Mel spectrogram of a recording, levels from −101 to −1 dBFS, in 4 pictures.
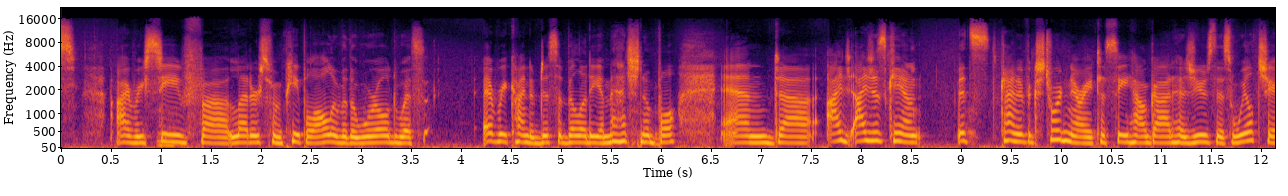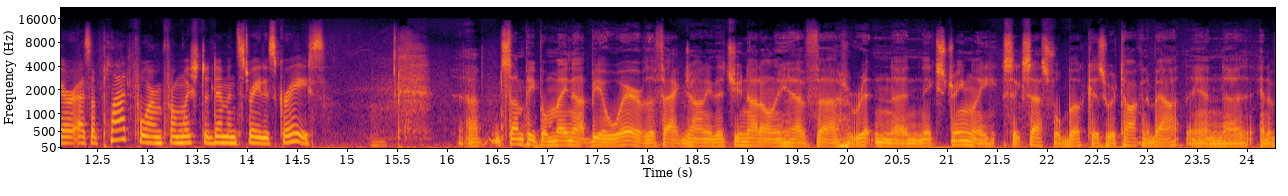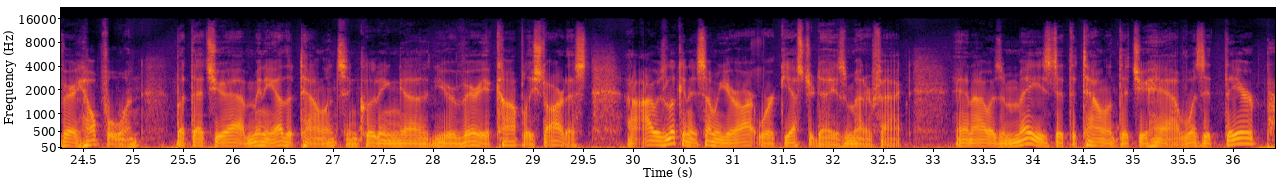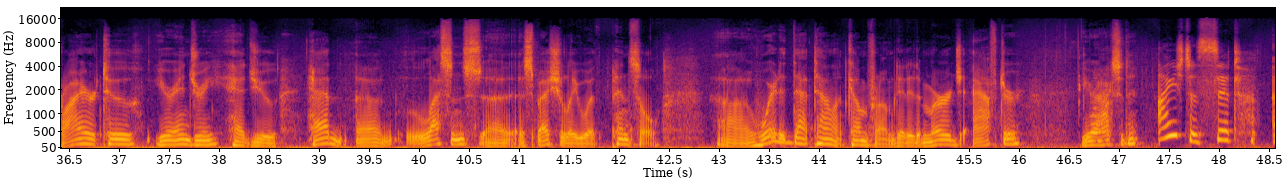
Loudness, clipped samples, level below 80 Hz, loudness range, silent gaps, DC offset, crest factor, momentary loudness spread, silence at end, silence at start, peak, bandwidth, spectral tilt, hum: -21 LUFS; under 0.1%; -36 dBFS; 3 LU; none; under 0.1%; 14 dB; 7 LU; 0 s; 0 s; -6 dBFS; 15.5 kHz; -5 dB/octave; none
